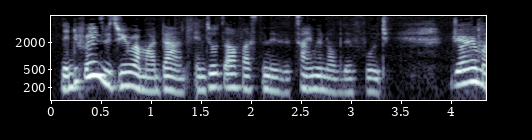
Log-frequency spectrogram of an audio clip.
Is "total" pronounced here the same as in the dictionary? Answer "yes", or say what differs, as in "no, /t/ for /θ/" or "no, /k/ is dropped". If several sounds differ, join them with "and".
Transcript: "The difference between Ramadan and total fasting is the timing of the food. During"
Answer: yes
